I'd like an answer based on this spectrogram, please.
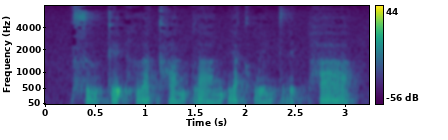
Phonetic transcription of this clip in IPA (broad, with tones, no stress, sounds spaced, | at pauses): s ɯː˨˩ k e˦˥ ʔ h ɯ˧ a̯ kʰ a˩˦ ŋ p l aː˩˦ n ʔ i˧ a̯ kʰ w e˩˦ n t r e˨˩ k̚ pʰ aː˥˩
